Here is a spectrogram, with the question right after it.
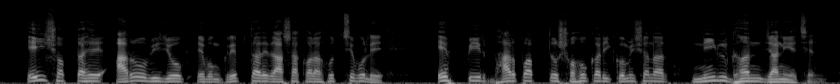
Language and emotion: Bengali, neutral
